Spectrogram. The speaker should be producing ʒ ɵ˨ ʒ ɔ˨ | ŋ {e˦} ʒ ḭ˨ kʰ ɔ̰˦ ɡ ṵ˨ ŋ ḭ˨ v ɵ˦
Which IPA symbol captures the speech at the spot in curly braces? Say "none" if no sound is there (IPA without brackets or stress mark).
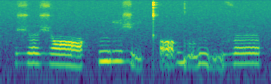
i˦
